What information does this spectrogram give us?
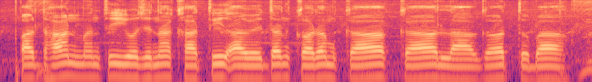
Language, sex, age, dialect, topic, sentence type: Bhojpuri, male, <18, Southern / Standard, banking, question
